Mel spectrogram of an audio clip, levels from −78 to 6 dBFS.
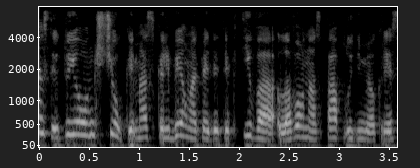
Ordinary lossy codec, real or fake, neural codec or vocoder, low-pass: MP3, 64 kbps; fake; vocoder, 44.1 kHz, 128 mel bands every 256 samples, BigVGAN v2; 7.2 kHz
